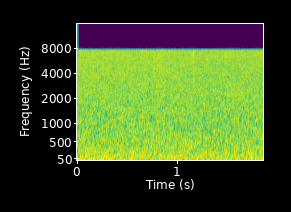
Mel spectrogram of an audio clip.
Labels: {"label": "ambient", "recorder": "HydroMoth"}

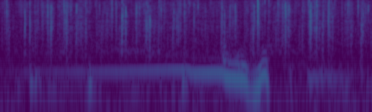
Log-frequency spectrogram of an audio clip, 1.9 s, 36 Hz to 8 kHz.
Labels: {"label": "biophony, cascading saw", "recorder": "SoundTrap 600 or HydroMoth"}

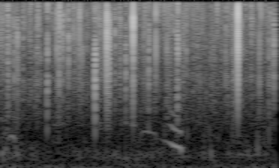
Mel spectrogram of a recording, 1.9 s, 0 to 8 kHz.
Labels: {"label": "biophony, cascading saw", "recorder": "SoundTrap 600 or HydroMoth"}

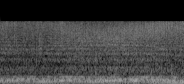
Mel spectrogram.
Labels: {"label": "anthrophony, boat engine", "recorder": "SoundTrap 500"}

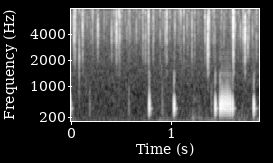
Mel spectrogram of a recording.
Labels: {"label": "biophony, knock croak", "recorder": "SoundTrap 300"}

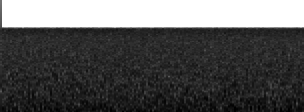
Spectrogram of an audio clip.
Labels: {"label": "ambient", "recorder": "HydroMoth"}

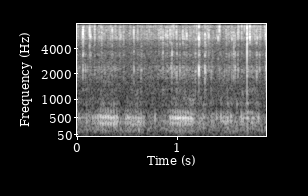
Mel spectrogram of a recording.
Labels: {"label": "biophony", "recorder": "HydroMoth"}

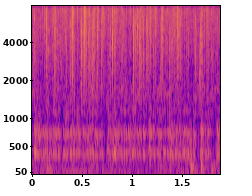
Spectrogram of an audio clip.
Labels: {"label": "anthrophony, mechanical", "recorder": "SoundTrap 300"}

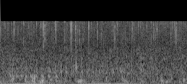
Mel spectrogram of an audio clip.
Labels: {"label": "biophony, rattle response", "recorder": "SoundTrap 500"}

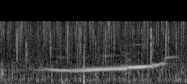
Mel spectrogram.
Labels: {"label": "biophony", "recorder": "SoundTrap 300"}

